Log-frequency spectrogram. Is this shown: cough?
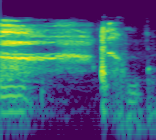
yes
